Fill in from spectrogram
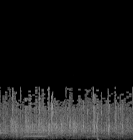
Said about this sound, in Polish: Gorące brawa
